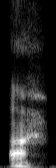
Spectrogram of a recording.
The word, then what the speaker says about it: a: The article a is almost always pronounced in its weak form, which is the schwa sound. We say a cat, Kate. So, when would you ever use the strong form ah?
